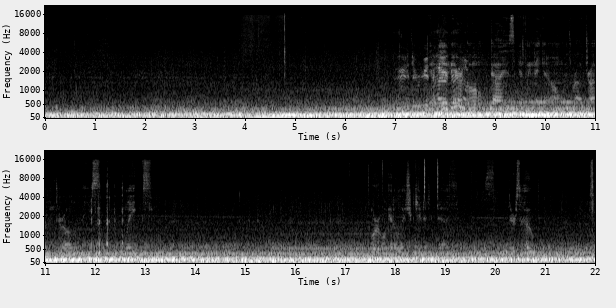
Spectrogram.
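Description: Steady low rumble of a car's engine and tyres heard from inside the cabin while driving. Faint voices come through in the middle.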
